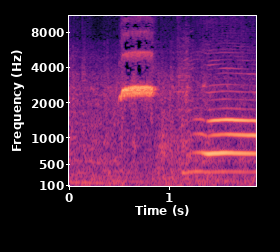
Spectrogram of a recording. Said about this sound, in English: Then the little fat policeman gave them a look, raised his silver whistle to his mouth, and blew.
